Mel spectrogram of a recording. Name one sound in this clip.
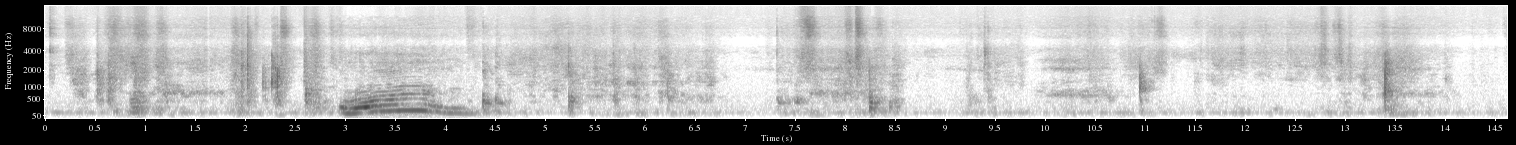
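A plastic sheet crinkles and rustles as it is folded.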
